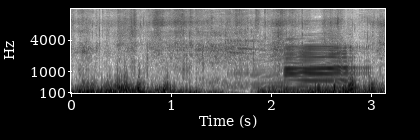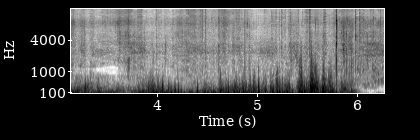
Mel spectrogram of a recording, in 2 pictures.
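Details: Water buffalo being brought into a pen; a single low, harmonic moo of about a second rises above heavy rumbling, thumping and rustling handling noise.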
